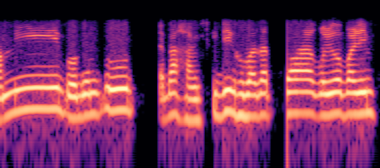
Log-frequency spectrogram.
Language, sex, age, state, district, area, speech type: Assamese, male, 18-30, Assam, Dhemaji, rural, conversation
